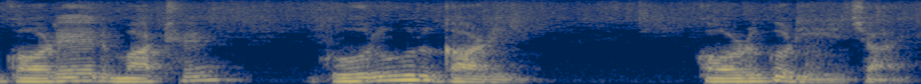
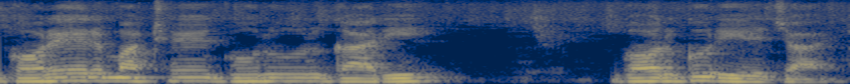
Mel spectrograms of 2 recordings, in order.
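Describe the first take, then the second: First: গড়ের, গাড়ি, গড়গড়িয়ে with a clear flapped ড় sound; correct flapped ড়. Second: গড়ের said as গরের, গাড়ি as গারি, ড় turned into a plain র; distorted pronunciation. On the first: Teacher showing students the right way, flapped ড় clearly said. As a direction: tap the ড় in গড়ের and গাড়ি, keep গরুর with a rolled র. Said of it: "কাজে উচ্চারণ হবে". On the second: Teacher demonstrating the wrong way to students, ড় said as র. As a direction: mispronounce গড়গড়িয়ে as গরগরিয়ে, a little slower. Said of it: "এখানে যদি উচ্চারণ বিকৃত করে করি". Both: Shown as a demonstration.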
